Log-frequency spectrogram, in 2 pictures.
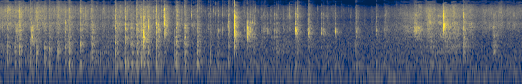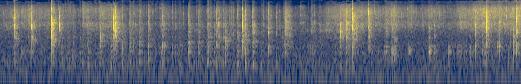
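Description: A medium-size yellow kraft-paper padded mailer, flat and seemingly empty, is held close while fingertips and nails rub, scratch and crinkle its surface. The result is a steady bed of bright, dry paper rustling, dotted with many short, sharp crackles and scratchy ticks that come and go in irregular bursts.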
